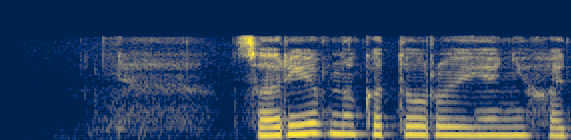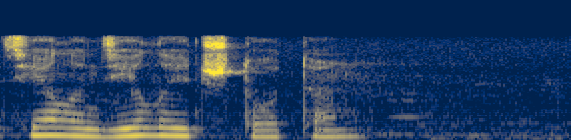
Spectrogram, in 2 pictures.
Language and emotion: Russian, neutral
